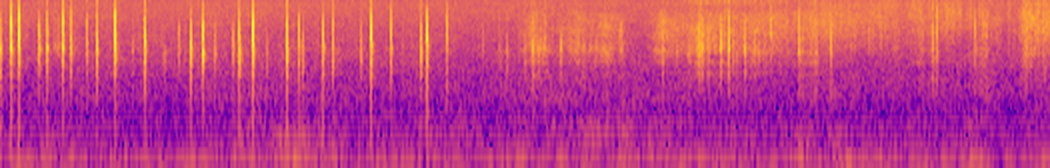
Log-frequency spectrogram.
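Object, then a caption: Braided jute rope soles. Long fingernails tap and scratch the braided jute rope soles of a pair of espadrilles held up in the air. Quick, bright clicks come first, then a softer, denser crackly scratching over a steady low hum.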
